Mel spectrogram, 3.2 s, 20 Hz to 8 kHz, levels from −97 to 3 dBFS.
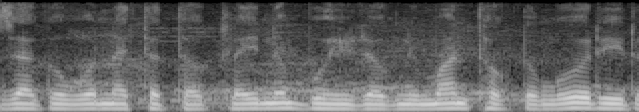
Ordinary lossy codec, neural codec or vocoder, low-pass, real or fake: none; none; 7.2 kHz; real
